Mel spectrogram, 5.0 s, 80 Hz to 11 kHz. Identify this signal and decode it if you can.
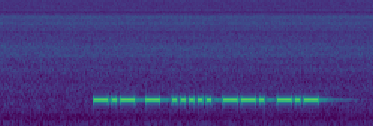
Morse code, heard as a keyed tone, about 21 wpm, 680 Hz, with room echo. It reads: KT5GK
